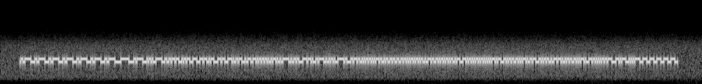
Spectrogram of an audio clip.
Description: NAVTEX (SITOR-B), 100 baud, 170 Hz shift, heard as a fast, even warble, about 1150 Hz centre. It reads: ZCZC SB12 FIRING EXERCISE 14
